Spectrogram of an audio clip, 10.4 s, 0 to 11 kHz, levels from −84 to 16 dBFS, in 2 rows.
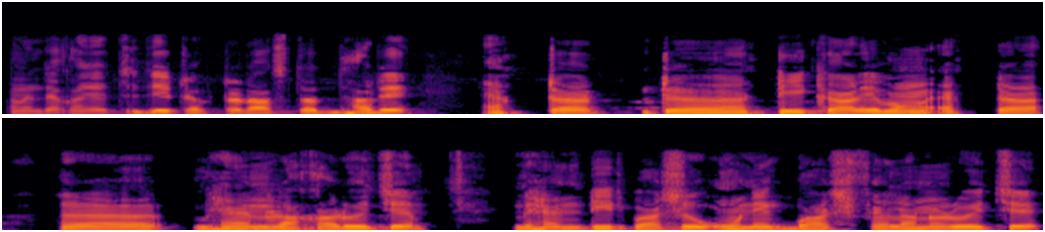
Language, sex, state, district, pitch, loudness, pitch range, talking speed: Bengali, male, West Bengal, Dakshin Dinajpur, 120 Hz, -16 LUFS, 115-125 Hz, 140 wpm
